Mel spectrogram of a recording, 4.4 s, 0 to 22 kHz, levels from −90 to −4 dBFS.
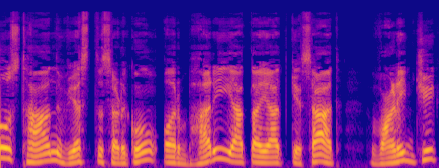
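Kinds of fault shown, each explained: pre-echo: the codec spreads quantisation noise across a whole transform block, so a sharp attack late in the block drags that noise into the quiet before it. Here a short hiss smears the speech onsets at 0.93 s and 2.91 s, lasting 19 ms and 12 ms.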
